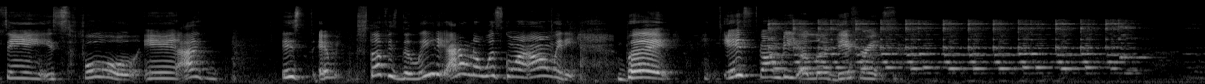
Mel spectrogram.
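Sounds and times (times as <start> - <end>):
phone ringtone melody: 7.7 - 12.0.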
